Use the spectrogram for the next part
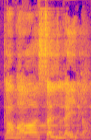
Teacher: لام کے بعد جو یائی یہ یائی لین ہے، اسے سافٹ کر کے پڑھیں گے. کما صلیت، اور مجھول نہیں پڑھیں گے، معروف پڑھیں گے.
